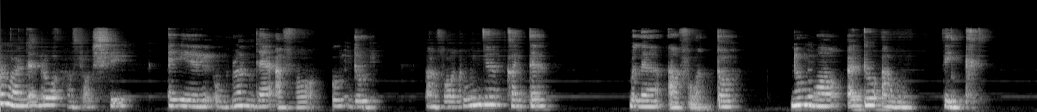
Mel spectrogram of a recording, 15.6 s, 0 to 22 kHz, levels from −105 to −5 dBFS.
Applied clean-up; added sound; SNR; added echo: neural mask model DeepFilterNet 3.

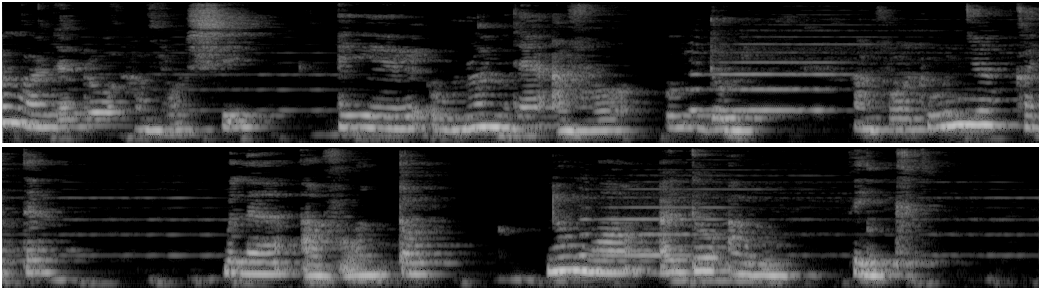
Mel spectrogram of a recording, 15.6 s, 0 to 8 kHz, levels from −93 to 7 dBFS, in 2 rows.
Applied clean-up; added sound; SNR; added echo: classical method WPE with log-MMSE.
